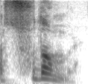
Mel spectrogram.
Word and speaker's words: 수돗물: 수돗물 한번 해 볼까요? 수돗물. 수돗물은 수돗물. 이렇게 발음이 니은으로 나겠죠?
